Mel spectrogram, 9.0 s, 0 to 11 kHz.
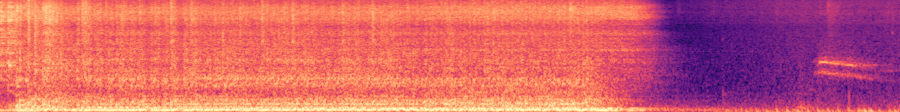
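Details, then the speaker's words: BMW E36 with LS V8 swap, headers fitted, first startup after install: strong even rumble for six seconds with fast steady firing, then cuts off cleanly; no leaks, everything works, normal start. "heck yeah just fired up this engine everything works good"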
